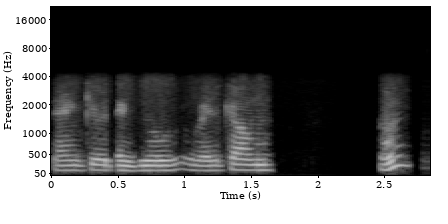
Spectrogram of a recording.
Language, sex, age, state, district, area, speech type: Marathi, male, 60+, Maharashtra, Thane, rural, conversation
